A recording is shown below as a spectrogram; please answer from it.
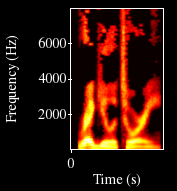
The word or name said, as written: regulatory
